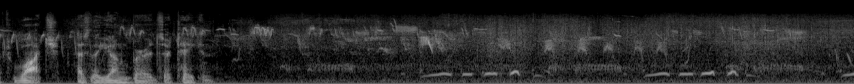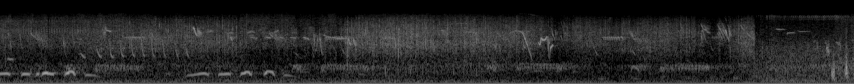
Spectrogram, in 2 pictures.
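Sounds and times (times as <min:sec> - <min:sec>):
birds chirping and whistling: 0:00.0 - 0:17.0
low rising bird call: 0:02.2 - 0:12.4.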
